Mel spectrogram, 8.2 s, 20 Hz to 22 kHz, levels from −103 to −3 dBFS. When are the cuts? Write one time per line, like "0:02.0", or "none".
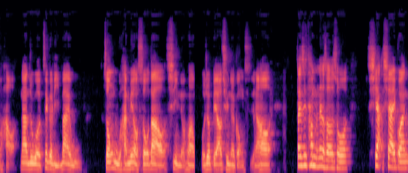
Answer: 0:03.9
0:05.1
